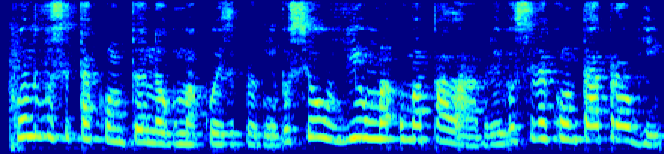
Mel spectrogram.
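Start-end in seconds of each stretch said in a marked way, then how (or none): none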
